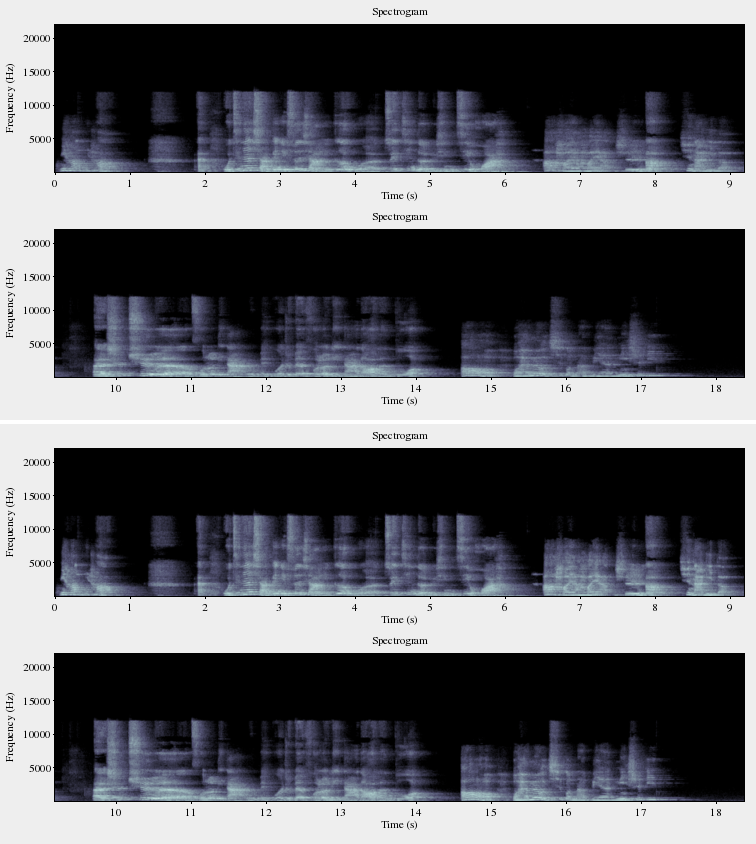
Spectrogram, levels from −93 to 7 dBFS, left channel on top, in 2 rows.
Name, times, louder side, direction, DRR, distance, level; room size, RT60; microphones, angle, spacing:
voice 1, 0.1-0.7 6.5-7.9 8.3-9.0 14.6-17.2, right 4 dB, 65° right, 6 dB, 0.5 m, -22 dB
voice 2, 1.3-1.6 1.9-6.0 7.9-8.1 9.7-14.0, equal, 10° right, 0 dB, 1.1 m, -21 dB
5.2 x 5.1 x 5.3 m, 0.87 s
head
